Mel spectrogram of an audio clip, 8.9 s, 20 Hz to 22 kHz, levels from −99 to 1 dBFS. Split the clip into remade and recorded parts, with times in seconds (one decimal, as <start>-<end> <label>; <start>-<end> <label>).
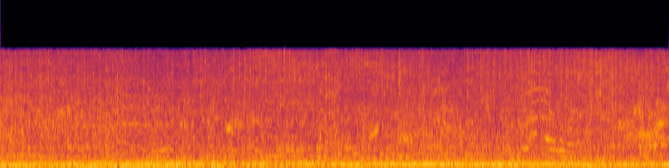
0.0-1.0 remade; 1.0-2.1 recorded; 2.1-7.1 remade; 7.1-7.7 recorded; 7.7-8.9 remade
